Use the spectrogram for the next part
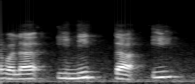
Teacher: حمزہ کی نیچے دیکھیے کسرہ ہے، باریک رکھیے آواز کو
